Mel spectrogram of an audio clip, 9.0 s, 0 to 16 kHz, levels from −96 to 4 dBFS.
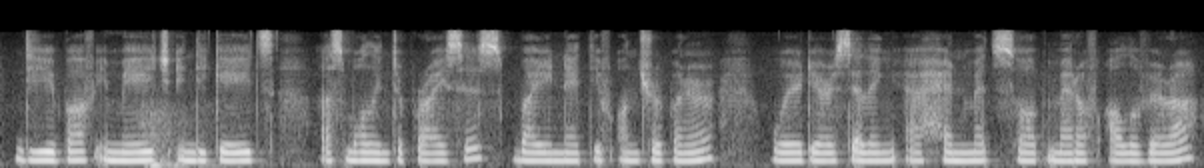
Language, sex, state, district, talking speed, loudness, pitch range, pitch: English, female, Nagaland, Kohima, 135 wpm, -14 LUFS, 175-185 Hz, 180 Hz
